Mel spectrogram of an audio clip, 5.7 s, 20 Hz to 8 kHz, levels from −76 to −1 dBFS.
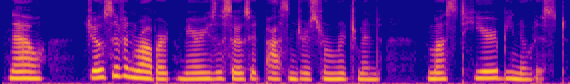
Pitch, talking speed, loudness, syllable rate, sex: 225 Hz, 135 wpm, -17 LUFS, 3.5 syllables/s, female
